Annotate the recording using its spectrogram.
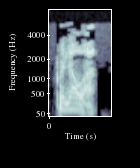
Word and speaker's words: quinoa: Now it's spelled Q-U-I-N-O-A. It looks like quinoa. Quinoa. It's pronounced quinoa.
